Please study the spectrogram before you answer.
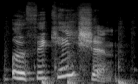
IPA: ə fɪ ˈkeɪ ʃən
